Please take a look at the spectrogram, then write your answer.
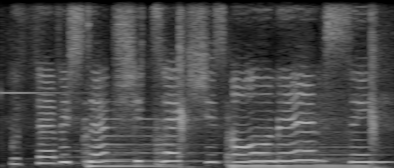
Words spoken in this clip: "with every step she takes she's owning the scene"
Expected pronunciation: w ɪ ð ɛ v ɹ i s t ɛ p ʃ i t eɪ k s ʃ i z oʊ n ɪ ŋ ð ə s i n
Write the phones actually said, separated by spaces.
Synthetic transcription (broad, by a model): w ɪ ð ɛ v ɹ i s t ɛ p ʃ i t eɪ k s ʃ i z oʊ n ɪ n s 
